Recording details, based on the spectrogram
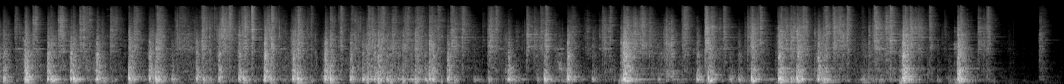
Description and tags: Sounds For Earthquakes - Pans Metal
I'm shaking some metal cooking pans. Recorded with Edirol R-1 & Sennheiser ME66.
suspense, metallic, shake, moving, stutter, movement, quake, waggle, shaked, kitchen, falling, motion, earthquake, rattle, shaking, collapsing, rumble, shudder, metal, noise, rumbling, stirred, iron, rattling, pan, collapse, pans, earth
